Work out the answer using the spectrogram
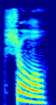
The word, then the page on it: sheol: British English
